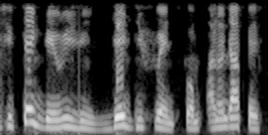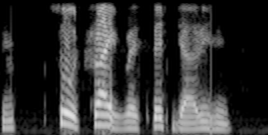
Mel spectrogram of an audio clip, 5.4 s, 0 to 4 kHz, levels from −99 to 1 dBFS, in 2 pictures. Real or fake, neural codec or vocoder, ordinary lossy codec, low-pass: real; none; none; 3.6 kHz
